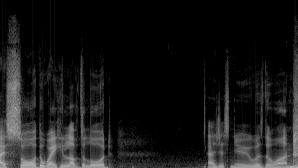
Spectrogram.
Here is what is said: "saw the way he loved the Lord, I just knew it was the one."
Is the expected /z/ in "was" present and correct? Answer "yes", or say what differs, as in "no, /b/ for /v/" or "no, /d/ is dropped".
yes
